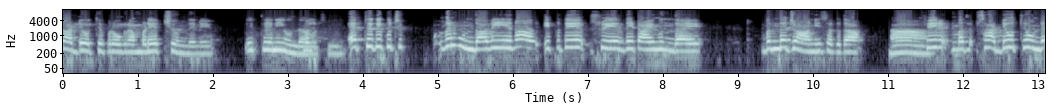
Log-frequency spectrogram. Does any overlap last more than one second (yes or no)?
no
